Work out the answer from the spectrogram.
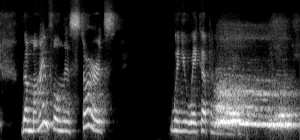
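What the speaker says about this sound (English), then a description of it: "that's my dog" A dog barks and howls in a home, loud and near: a couple of drawn-out howls under a woman's speech, then a long sustained howl after a brief silence.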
